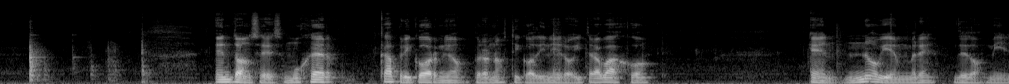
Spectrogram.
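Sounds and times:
cup knocks: 0.3s - 1.6s.

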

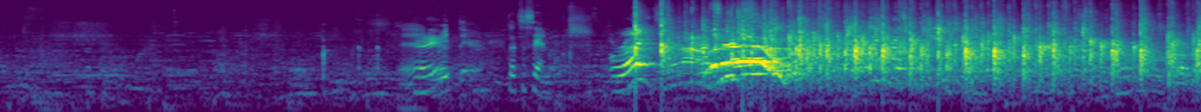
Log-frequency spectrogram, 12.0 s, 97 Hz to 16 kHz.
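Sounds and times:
low background music: 0.0s - 8.4s
faint room murmur: 0.0s - 12.0s.

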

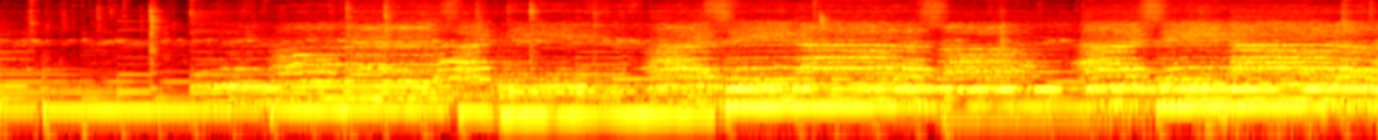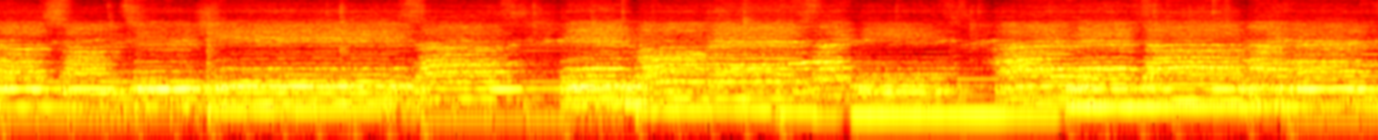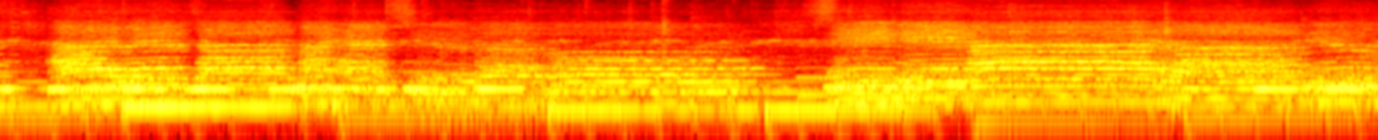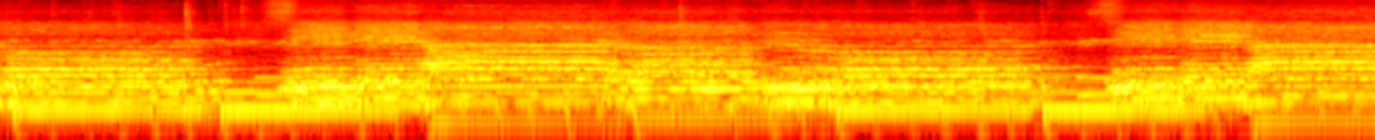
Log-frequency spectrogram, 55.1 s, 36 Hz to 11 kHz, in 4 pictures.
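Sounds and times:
choir singing held chords: 1.9s - 55.0s.

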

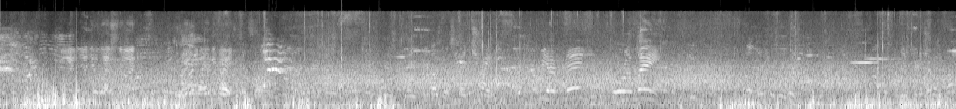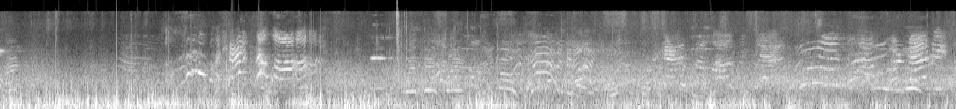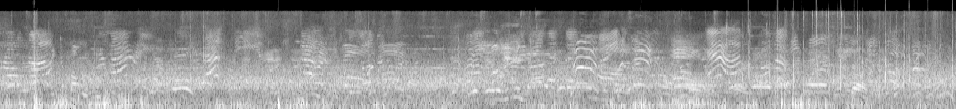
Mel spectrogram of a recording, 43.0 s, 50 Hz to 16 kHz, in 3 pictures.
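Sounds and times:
children shouting: 0.0s - 1.0s, 3.9s - 4.6s, 16.1s - 19.4s, 20.5s - 23.6s, 24.3s - 43.0s.

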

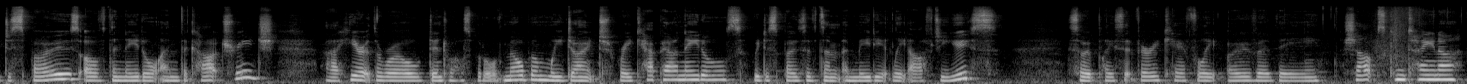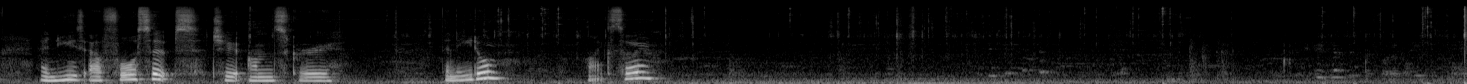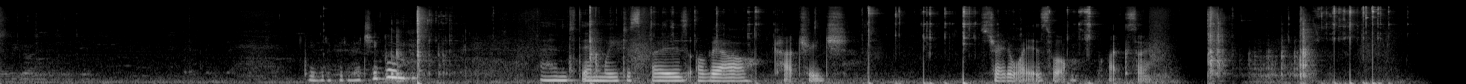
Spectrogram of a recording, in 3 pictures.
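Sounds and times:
steady low hum: 0.0s - 40.6s
metal forceps clicking and scraping: 18.5s - 30.2s, 35.0s - 40.7s, 42.1s - 43.6s
metal instrument clinking: 37.9s - 40.5s, 42.3s - 43.6s.

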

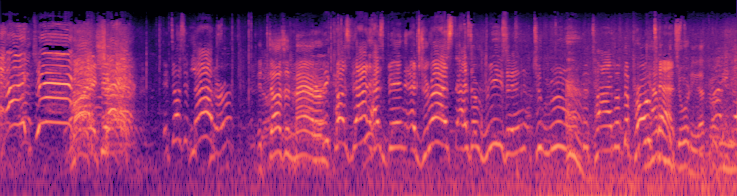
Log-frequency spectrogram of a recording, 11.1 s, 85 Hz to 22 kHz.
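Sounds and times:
crowd chanting in unison: 1.0s - 2.1s.

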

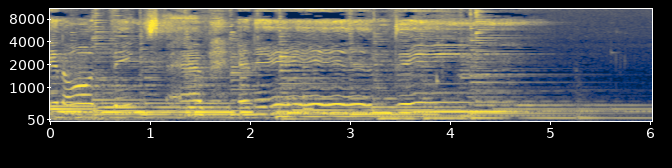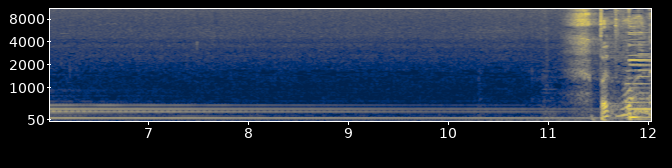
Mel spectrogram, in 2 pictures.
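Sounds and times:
held guitar chord ringing: 0.0s - 12.0s.

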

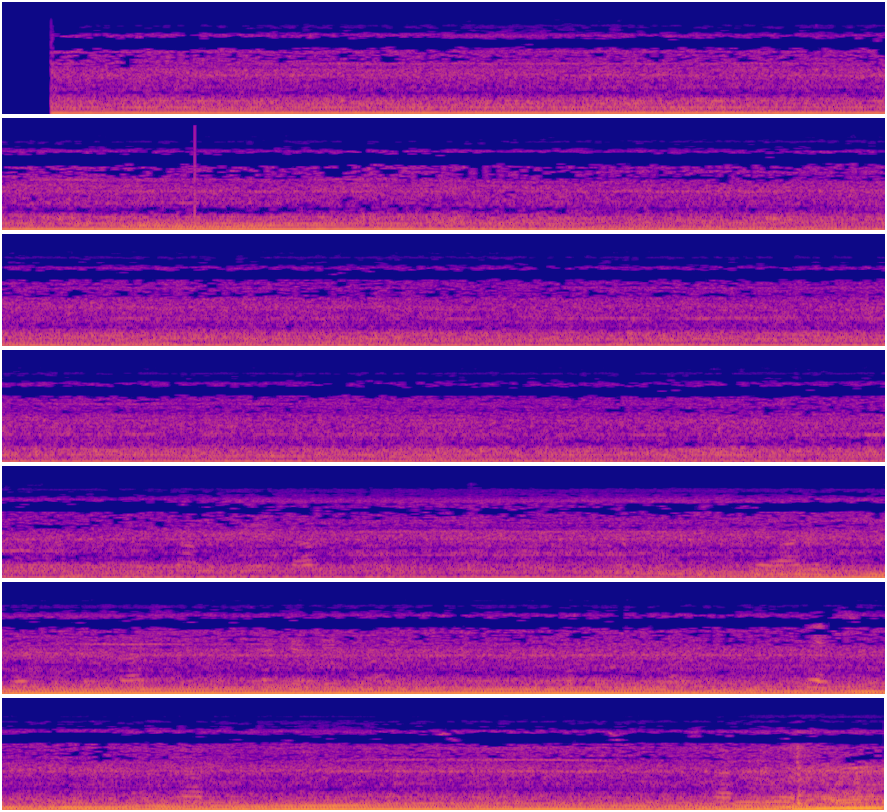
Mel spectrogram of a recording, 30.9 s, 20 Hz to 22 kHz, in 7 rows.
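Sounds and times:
speedboat engine rumble: 0.3s - 12.6s, 15.8s - 30.9s
wind: 0.3s - 30.9s.

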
